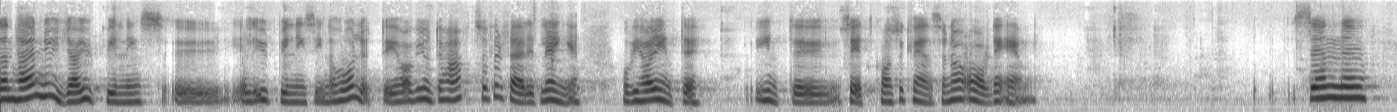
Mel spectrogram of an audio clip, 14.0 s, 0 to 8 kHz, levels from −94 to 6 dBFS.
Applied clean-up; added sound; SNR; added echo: neural separator model SepFormer DNS4.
